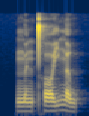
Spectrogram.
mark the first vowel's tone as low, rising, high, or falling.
low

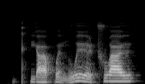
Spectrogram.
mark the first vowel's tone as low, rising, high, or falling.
rising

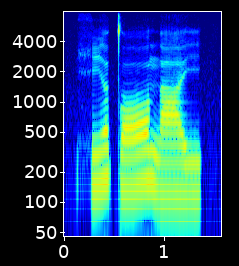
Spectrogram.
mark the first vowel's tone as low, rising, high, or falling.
rising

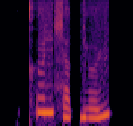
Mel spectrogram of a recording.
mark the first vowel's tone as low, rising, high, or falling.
high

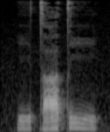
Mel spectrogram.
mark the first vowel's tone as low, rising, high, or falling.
low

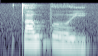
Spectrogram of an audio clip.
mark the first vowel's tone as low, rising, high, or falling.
rising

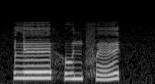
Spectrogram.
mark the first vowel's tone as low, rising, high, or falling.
high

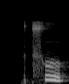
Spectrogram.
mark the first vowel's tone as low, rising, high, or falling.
falling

